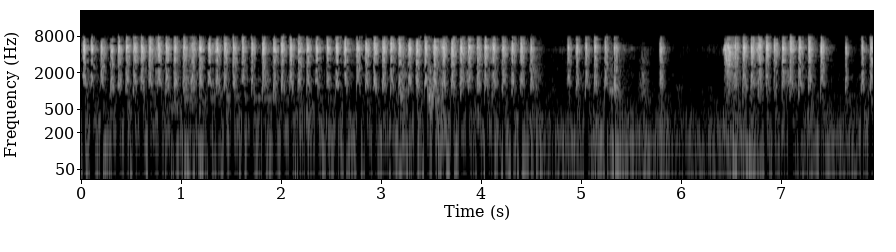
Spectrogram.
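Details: Sustained, rattling chatter of a fighting Eurasian tree sparrow, about four harsh chirps a second for several seconds, then shorter broken bursts.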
